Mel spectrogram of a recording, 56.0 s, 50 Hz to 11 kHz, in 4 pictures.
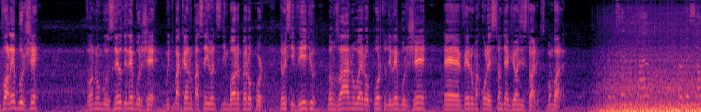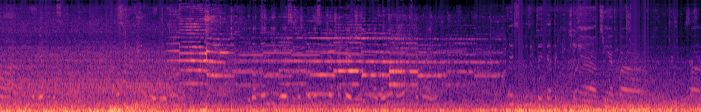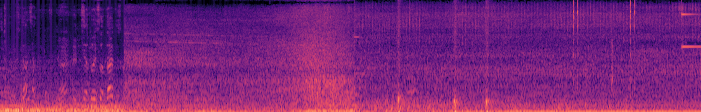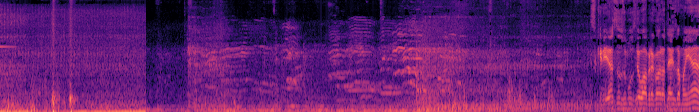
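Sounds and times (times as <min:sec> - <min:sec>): road traffic rumble: 0:00.0 - 0:55.2
passing vehicle: 0:11.4 - 0:41.6, 0:42.2 - 0:45.0
siren wailing: 0:17.4 - 0:24.1.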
